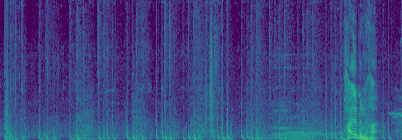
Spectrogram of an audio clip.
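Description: A horse's hooves thud quickly on a dirt track.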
